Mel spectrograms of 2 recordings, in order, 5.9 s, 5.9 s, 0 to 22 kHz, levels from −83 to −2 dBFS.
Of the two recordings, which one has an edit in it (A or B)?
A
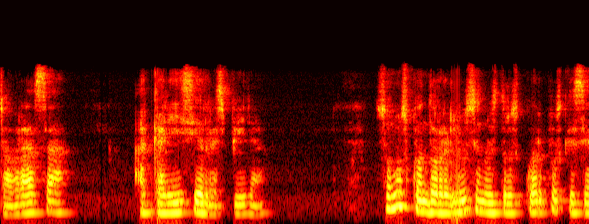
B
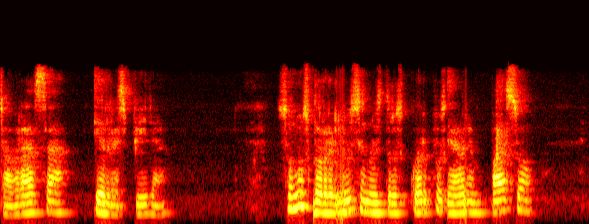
B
